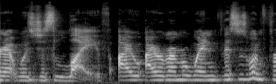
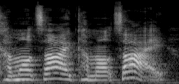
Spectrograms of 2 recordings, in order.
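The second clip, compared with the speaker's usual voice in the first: ordinary talk, nothing marked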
